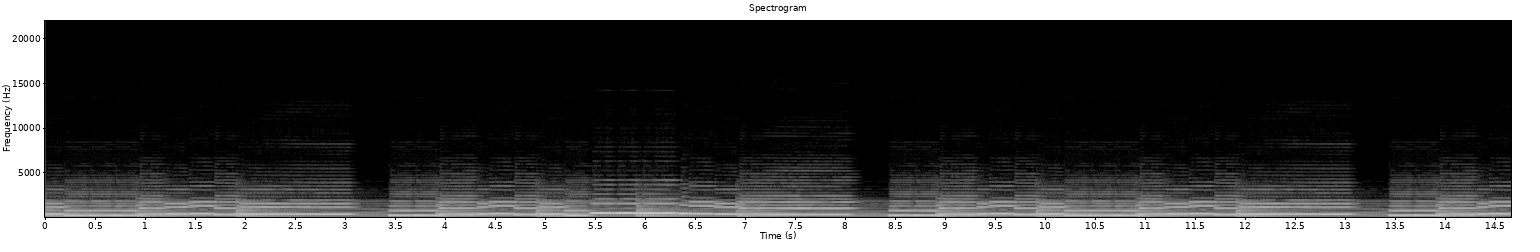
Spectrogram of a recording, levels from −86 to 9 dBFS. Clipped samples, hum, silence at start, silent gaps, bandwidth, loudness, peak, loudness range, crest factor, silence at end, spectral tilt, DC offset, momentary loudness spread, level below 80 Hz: under 0.1%; none; 0 s; none; 6.2 kHz; -20 LUFS; -8 dBFS; 2 LU; 12 dB; 0 s; -8 dB/octave; under 0.1%; 4 LU; -44 dBFS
